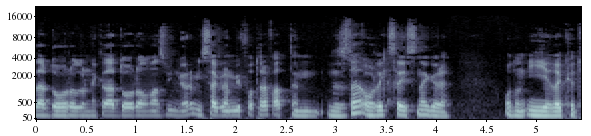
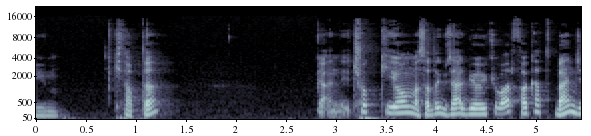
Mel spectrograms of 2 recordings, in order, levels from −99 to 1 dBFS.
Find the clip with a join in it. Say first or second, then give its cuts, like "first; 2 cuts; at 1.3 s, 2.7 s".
first; 1 cut; at 3.5 s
